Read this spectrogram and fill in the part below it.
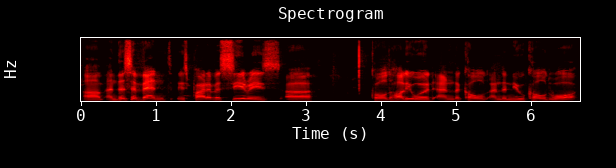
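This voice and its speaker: A man's voice: a little high, steady tone, unhurried. A man from South Africa, a faculty host, introduces a film screening to an audience, projecting his voice because the mic is not working and speaking loosely off the cuff with restarts. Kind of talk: casual talk. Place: large lecture hall. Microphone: far room mic. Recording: echoey lecture hall, far from mic, noisy.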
